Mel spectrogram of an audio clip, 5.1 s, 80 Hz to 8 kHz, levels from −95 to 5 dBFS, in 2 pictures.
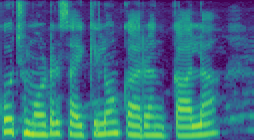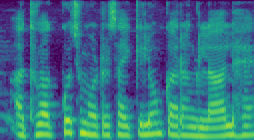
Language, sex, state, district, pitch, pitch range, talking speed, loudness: Hindi, female, Bihar, Gaya, 205 Hz, 195-225 Hz, 140 wpm, -14 LUFS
